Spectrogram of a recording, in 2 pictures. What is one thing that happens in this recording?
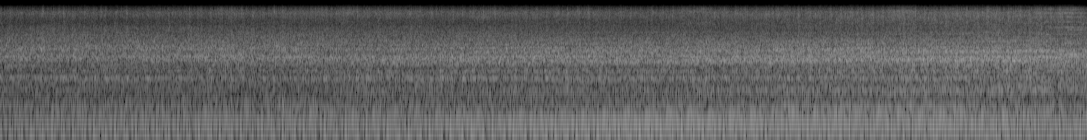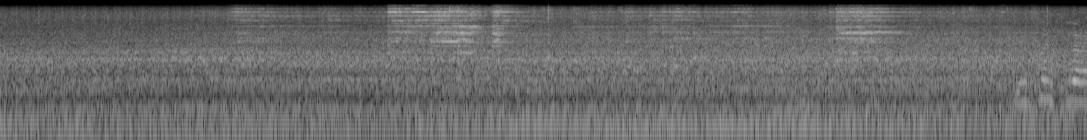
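A diesel locomotive engine rumbles steadily as it approaches.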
